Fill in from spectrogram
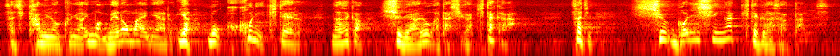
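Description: Male Bible teacher, church seminar lecture; earnest, emphatic, with rhetorical questions and a very animated, rising and falling pitch. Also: quick pace, a little hiss or hum. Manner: lively rises in pitch on key words, soft fading line ends.

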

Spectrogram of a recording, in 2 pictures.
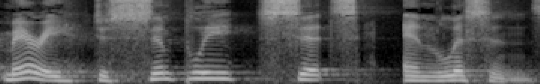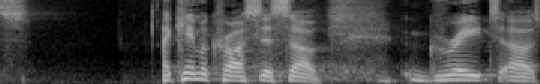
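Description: A man in his fifties with a fairly high voice delivers an earnest, conversational sermon. He talks like a pastor chatting with his flock and often trips into restarts. His voice rings out with a long reverb, as in a big hall.

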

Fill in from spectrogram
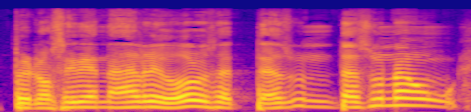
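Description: A young man with a Mexican Spanish accent co-hosting a casual podcast, chatting in a relaxed, slangy way. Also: sits high, very fast, no echo, clean studio sound. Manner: relaxed, slangy, laughs often. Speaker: podcast co-host.

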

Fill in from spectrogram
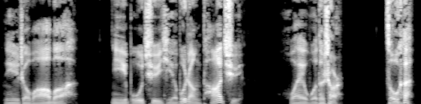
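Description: A man's voice: sits low, a bit bright, dry recording, studio quality. Man doing a sly old weasel spirit. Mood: angry. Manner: coaxing, slow, turning menacing.

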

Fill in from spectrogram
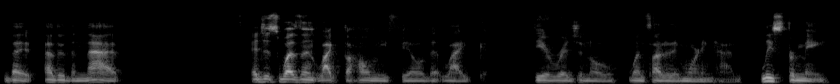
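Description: A man with a very low voice, chatting casually with friends. He talks in a loose, rambling, reflective way, full of fillers. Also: normal speed, a bit bright. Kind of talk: casual chat.

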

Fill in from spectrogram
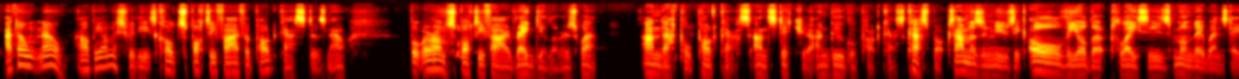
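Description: A man with a low, deep voice rattles off podcast plugs in a relaxed, rambling way. The sound is dry and close, with no room around it. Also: no echo. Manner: rambling, self-correcting plugs. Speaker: podcast co-host. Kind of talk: casual podcast sign-off.

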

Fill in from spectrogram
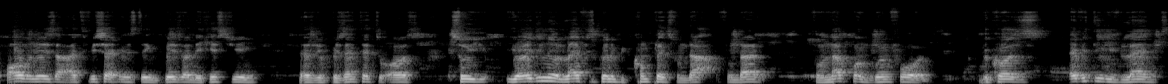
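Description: A man's voice: medium pitch, a little mellow. A man talking casually and reflectively, making earnest points with emphatic repetition. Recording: roomy, echoey sound.

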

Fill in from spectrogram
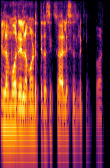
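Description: A man's voice: medium pitch, steady tone, racing, dry recording, lo-fi sound. Young man with blunt dry one-liners. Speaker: co-host. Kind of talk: casual comedic chat.

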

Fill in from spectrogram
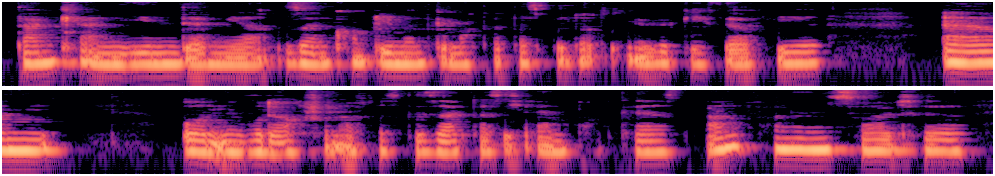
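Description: A woman's voice: low-pitched, little pitch movement, moderate pace, creaky, dark tone, reverberant. A woman in her twenties hosting a casual solo podcast, chatty and playful, mixing German with English phrases and dropping in amens. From Germany (Bavaria). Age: 20s. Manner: praise interjections like amen and hallelujah. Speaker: podcast host.

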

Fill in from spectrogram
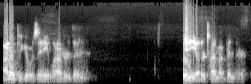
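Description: A man co-hosting a podcast by video call, his voice echoey and boomy as if in a small tiled room. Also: moderate pace, vocal fry, dull audio. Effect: echoey, boomy sound over a video call. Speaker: podcast co-host calling in. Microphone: phone on a video call. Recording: echoey phone audio from off-mic.

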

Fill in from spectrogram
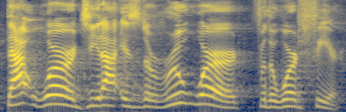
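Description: Young male pastor, high voice, bright tone, sermon delivery, swings from soft to loud. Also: animated, a little slow. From Puerto Rico. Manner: dynamic preaching with big swings from hushed to loud.

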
